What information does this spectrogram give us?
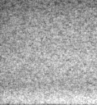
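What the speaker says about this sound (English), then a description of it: "Hopefully you can hear me over the waterfall." Steady, dense roar of a waterfall on the Falls Trail at Ricketts Glen State Park, broadband and constant like rushing white noise, close and loud with no voices.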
